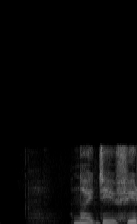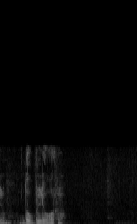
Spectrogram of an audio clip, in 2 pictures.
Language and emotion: Russian, sad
